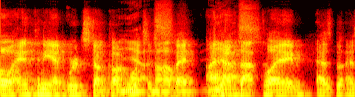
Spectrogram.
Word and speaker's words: Watanabe: And good on Watanabe, is that how it's pronounced? Yeah, Watanabe.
